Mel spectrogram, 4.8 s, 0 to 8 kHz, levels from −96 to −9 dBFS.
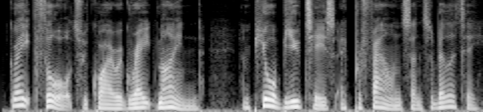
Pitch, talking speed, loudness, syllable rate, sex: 115 Hz, 150 wpm, -20 LUFS, 4.6 syllables/s, male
